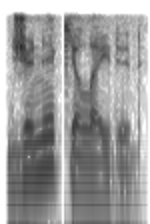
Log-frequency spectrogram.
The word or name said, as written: geniculated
